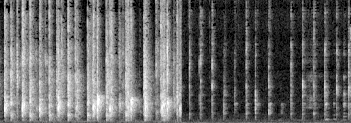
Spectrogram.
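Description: A small group of people clapping, dense and loud. About three and a half seconds in it drops to quieter, sparser claps heard through a laptop's speaker from a video call, over a low hum.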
